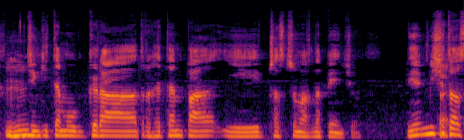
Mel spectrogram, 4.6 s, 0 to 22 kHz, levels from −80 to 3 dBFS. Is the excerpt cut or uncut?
cut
